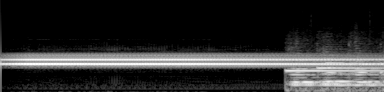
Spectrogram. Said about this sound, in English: that was found at a Macy's department store nearby. The provider responsible for the ultrasonic beacon is Shopkick. They're exclusively in retail stores.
